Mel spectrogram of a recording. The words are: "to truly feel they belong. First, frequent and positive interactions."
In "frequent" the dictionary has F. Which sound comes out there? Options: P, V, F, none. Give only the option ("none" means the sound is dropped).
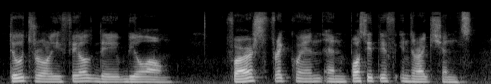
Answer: F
